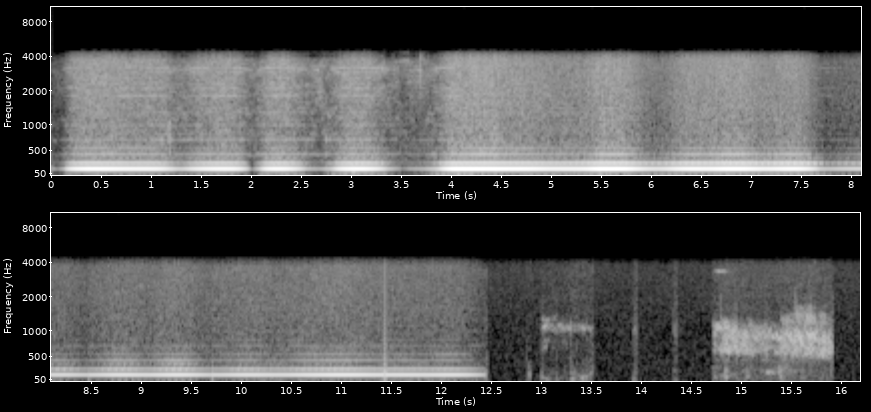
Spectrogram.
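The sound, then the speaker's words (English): Radio waves from the interaction of the solar wind with planetary magnetic fields and trapped radiation belts, turned into sound: a steady low droning tone with a harmonic above it, pulsing in choppy bursts with hissy static, then holding smooth before cutting out, followed by a brief faint warble. “And you get all of these extraordinary sounds, which in the largest sense are absolutely real. If you could hear radio waves.”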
